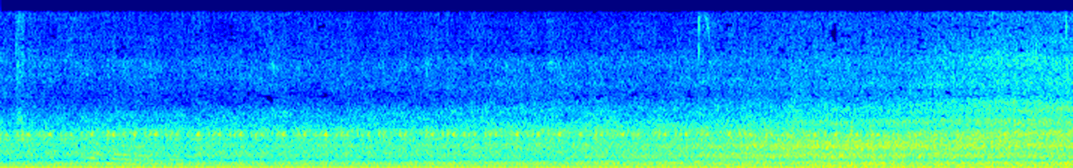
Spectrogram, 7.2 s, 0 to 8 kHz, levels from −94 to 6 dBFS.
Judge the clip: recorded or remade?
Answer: recorded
